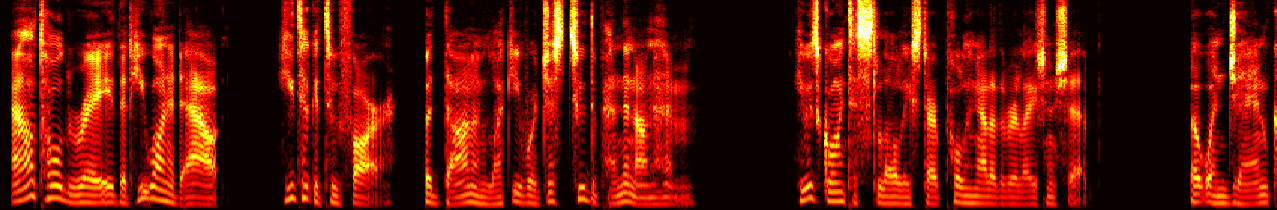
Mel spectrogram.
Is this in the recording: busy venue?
no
